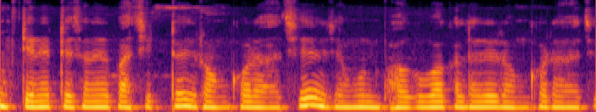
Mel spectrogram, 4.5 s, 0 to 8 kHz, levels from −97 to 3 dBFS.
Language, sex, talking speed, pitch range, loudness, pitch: Bengali, male, 200 wpm, 145-155 Hz, -13 LUFS, 150 Hz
